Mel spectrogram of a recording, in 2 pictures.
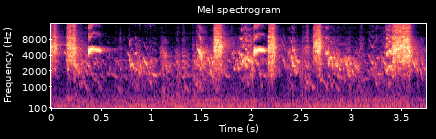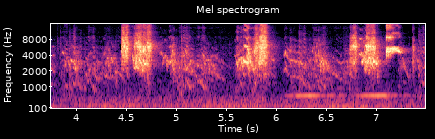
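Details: A breeding pair of home budgies chattering: rapid high chirps and squeaks repeated roughly every second, with a faint steady hum in the background near the end.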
